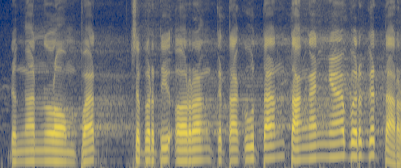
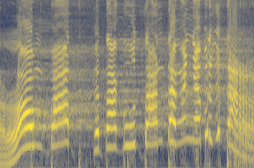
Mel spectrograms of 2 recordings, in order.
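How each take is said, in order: First: Said in the usual way. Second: Frightened cry, slowed down; acted fear. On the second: Shown as a demonstration. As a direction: act out the trembling terror, much higher and louder.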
